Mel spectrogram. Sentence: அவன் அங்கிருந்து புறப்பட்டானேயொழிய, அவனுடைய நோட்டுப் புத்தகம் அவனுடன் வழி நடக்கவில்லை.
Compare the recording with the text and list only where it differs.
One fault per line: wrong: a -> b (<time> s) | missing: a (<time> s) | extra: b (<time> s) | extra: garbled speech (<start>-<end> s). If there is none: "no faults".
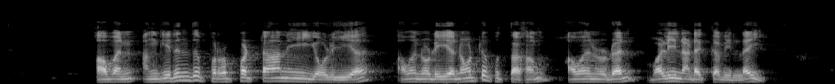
no faults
